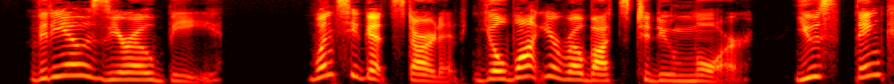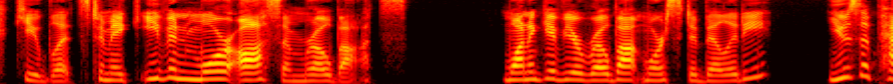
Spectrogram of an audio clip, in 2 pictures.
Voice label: explainer; Cubelets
